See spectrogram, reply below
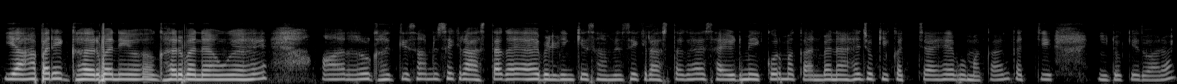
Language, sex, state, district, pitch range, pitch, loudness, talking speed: Hindi, female, Uttar Pradesh, Jalaun, 225-240 Hz, 230 Hz, -28 LUFS, 240 wpm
